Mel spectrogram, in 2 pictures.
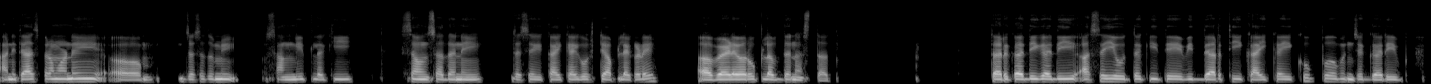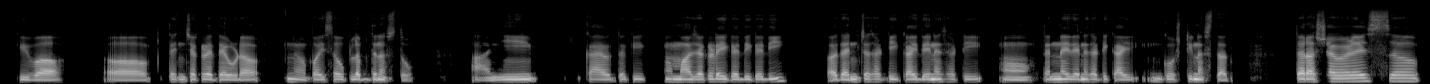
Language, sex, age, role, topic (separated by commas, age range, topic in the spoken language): Marathi, male, 25-29, guest, तुम्ही तुमच्या कामातून काय योगदान देऊ इच्छिता?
